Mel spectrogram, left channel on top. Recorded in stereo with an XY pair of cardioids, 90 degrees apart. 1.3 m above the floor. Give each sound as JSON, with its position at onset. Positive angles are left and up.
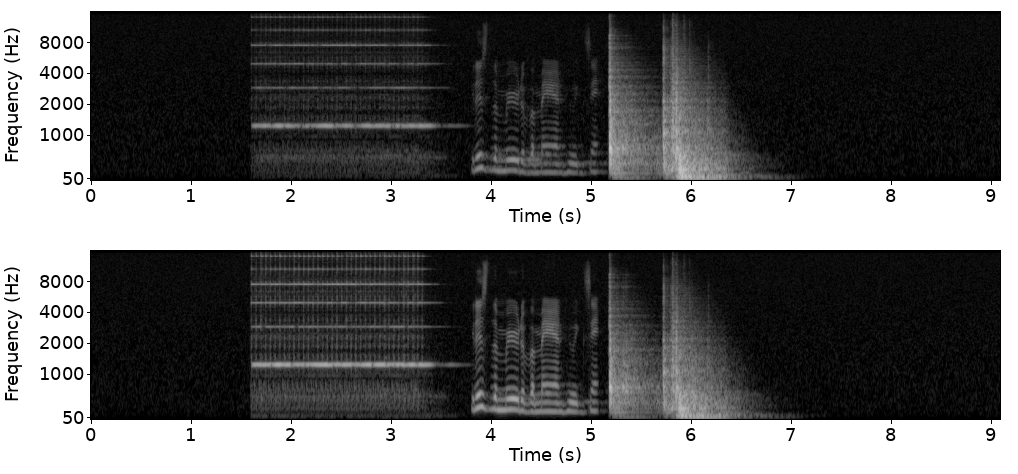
{"t": 1.6, "sound": "a phone ringing", "azimuth_deg": -65, "distance_m": 2.5}
{"t": 3.8, "sound": "a woman speaking", "azimuth_deg": -65, "distance_m": 0.5}
{"t": 5.2, "sound": "a door slam", "azimuth_deg": 35, "distance_m": 2.0}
